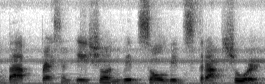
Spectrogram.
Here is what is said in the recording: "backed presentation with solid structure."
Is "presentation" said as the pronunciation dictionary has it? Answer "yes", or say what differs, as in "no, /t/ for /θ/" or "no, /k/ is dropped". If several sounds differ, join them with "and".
no, /s/ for /z/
